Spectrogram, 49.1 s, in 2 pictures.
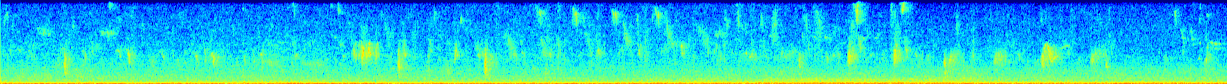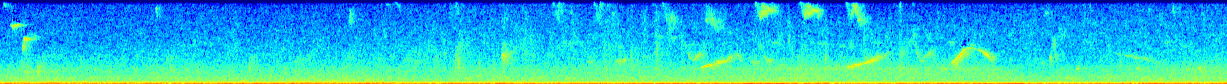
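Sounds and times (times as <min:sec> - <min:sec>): steady low rumble: 0:00.0 - 0:49.0
birds chirping: 0:31.4 - 0:49.0.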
